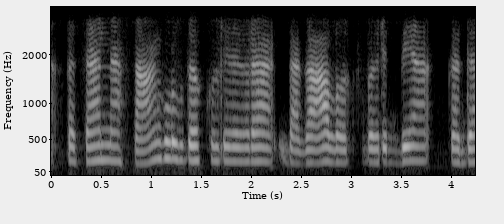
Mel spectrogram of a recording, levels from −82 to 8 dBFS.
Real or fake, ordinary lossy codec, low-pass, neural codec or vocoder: fake; Opus, 16 kbps; 3.6 kHz; codec, 16 kHz, 0.9 kbps, LongCat-Audio-Codec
